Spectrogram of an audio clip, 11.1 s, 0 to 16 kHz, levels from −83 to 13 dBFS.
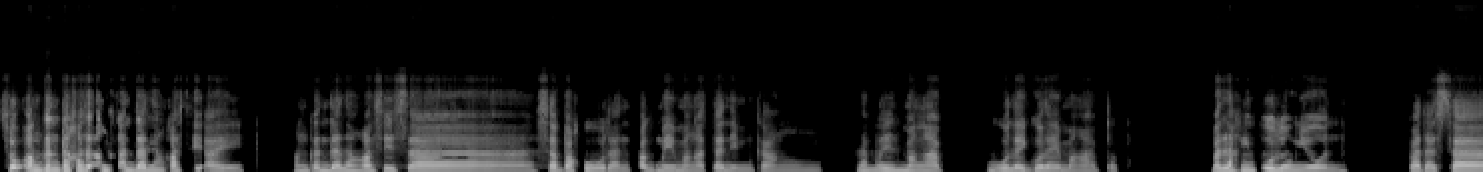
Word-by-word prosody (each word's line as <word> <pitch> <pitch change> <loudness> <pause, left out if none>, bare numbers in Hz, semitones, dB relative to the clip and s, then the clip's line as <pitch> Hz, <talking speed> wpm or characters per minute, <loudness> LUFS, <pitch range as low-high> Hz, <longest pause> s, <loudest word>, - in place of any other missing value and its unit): so 285 -1 +6
ang 285 +1 +7
ganda 355 0 +6
ang 325 -5 +4
ganda 320 -2 +4
lang 310 -1 -3
kasi 275 -2 -1
ay, 180 +1 -5 0.4
ang 225 - -6
ganda 260 -1 +1
lang 245 0 -2
kasi 245 0 0
sa 225 -1 0 0.8
sa 205 +2 -1
bakuran 180 -5 -2
'pag 205 -1 -3
may 195 -1 -3
mga 190 0 -6
tanim 185 -2 -5
kang, 175 -1 -12 0.2
alam 260 +3 -6
mo - - -4
'yon, 245 -1 -1
mga 210 -2 -3 0.4
gulay-gulay 195 0 -1
mga 180 -1 -10
tot 200 -1 -15 0.7
malaking 260 +4 +3
tulong 220 -5 +4
'yon, 190 -1 -1 0.6
para 195 0 0
sa 195 -1 +4
205 Hz, 175 wpm, -23 LUFS, 190-255 Hz, 0.8 s, ang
